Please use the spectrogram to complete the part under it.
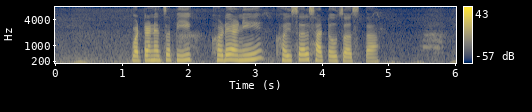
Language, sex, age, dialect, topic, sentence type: Marathi, female, 25-30, Standard Marathi, agriculture, question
